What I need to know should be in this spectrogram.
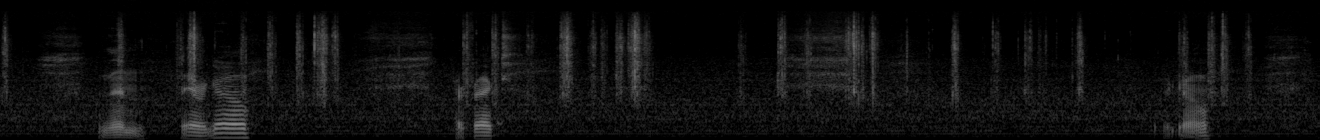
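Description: A man makes short vocal sounds close to a microphone.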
